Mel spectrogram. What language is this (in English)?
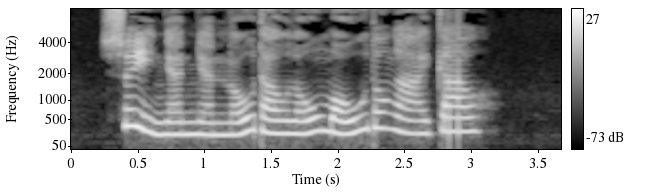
Cantonese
